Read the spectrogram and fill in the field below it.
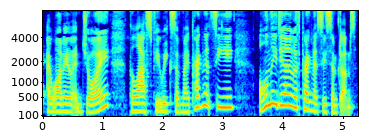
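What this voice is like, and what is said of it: Slightly hoarse, throaty voice. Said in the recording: “I still am getting over this stupid cold ... you can still kind of hear it in my throat ... I lost my voice for like almost a whole week”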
